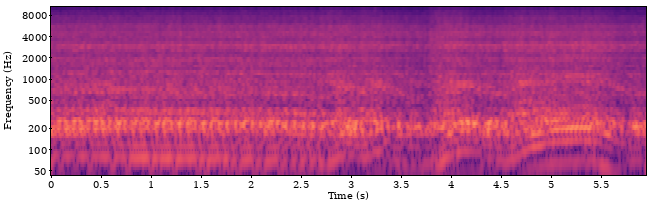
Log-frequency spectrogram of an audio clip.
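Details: BSA Rocket 5-speed twin, kick-start only, after a valve adjustment and tightening the loose rocker boxes: it starts on the first kick and idles with an even, lumpy beat with no top-end ticking or knocking. Normal idle.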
